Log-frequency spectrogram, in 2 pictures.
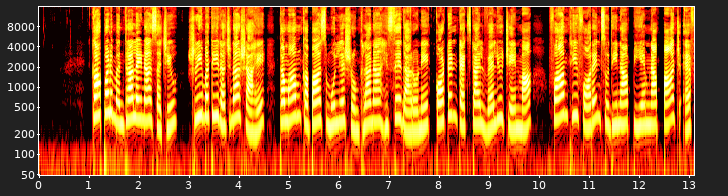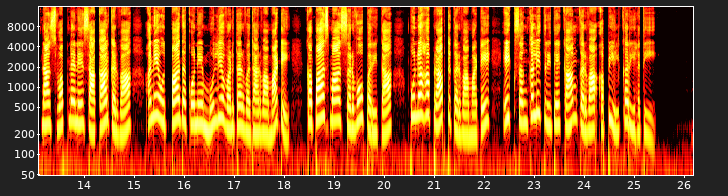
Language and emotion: Gujarati, neutral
